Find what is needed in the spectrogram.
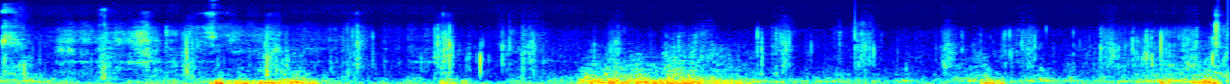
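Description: Footsteps on a stony, gravelly hiking trail, with irregular low gusts of wind rumbling on the microphone twice.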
